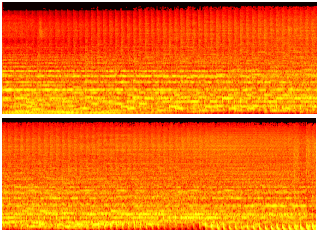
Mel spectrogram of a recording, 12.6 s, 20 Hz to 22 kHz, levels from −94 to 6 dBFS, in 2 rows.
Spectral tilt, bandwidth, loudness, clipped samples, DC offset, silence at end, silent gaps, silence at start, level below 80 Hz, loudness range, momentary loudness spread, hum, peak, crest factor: -3 dB/octave; 19.5 kHz; -15 LUFS; under 0.1%; under 0.1%; 0 s; none; 0 s; -32 dBFS; 2 LU; 2 LU; none; -2 dBFS; 14 dB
